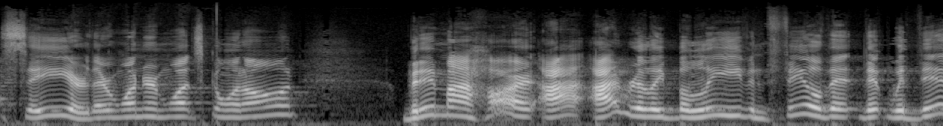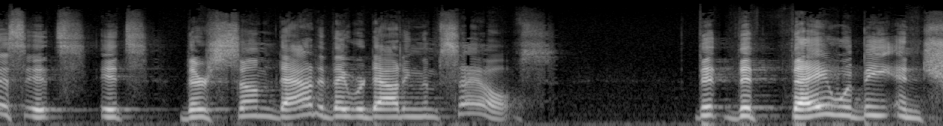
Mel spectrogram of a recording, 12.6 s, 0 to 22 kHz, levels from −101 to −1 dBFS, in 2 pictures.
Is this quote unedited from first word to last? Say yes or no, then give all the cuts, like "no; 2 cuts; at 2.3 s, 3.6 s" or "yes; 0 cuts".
yes; 0 cuts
